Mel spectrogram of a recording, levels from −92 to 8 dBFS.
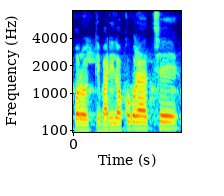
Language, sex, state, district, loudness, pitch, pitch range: Bengali, male, West Bengal, Alipurduar, -17 LUFS, 135 Hz, 125-150 Hz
